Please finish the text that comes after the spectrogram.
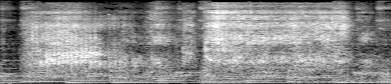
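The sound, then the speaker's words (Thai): An Asiatic black bear, a large black bear found in Thailand, gives a long, harsh, raspy growl that rumbles continuously for several seconds, loud, with a brief dip before the rough roaring resumes. “หมีอีกชนิดหนึ่งในเมืองไทยก็คือหมีควาย”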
